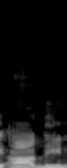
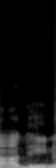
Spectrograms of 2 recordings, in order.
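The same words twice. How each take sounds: First: आधीन with a long आ at the start; wrong form shown. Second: अधीन with a short अ at the start; correct form. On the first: Teacher correcting spelling, आधीन said with a long first vowel. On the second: Teacher correcting spelling, अधीन said with a short first vowel. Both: Shown as a demonstration. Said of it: "अधीन होता है".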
